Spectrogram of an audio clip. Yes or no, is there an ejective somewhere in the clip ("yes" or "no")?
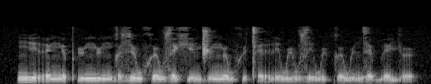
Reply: yes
